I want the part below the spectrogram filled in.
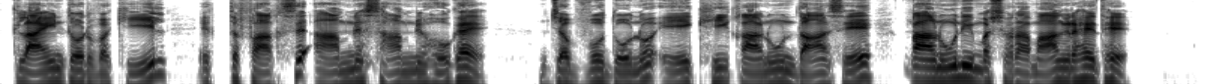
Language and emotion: Urdu, disgusted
